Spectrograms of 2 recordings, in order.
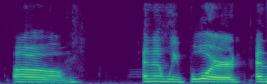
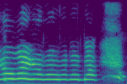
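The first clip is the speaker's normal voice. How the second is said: very high, squeezed mock-terrified voice; squealed panic; 11 semitones higher than usual. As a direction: squeak it out in comic terror. Acting out panic in turbulence.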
